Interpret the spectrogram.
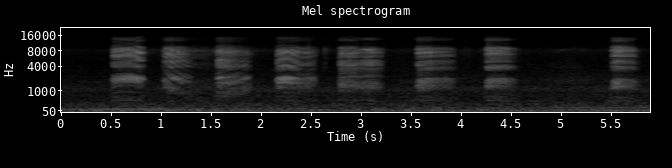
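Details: Crows of a family with young, in a park on a Sunday: a run of seven harsh, rasping caws, each about half a second long and spaced roughly every three quarters of a second, over faint low background hum.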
